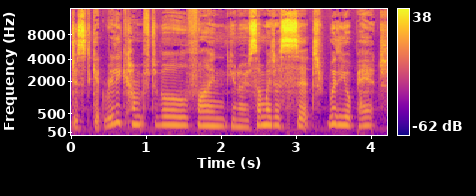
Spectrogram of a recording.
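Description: A woman uses a normal speaking voice. Her pitch is medium and her intonation fairly even. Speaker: meditation guide. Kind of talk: guided meditation. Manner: slow, soothing and gentle; calm and unhurried, with long pauses.

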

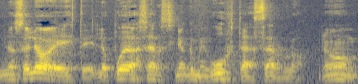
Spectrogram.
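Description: A man speaks at a medium pitch with ordinary pitch variation. Both audible room echo and noticeable background noise are present. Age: 40s. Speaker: personal finance podcaster and entrepreneur. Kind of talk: interview conversation.

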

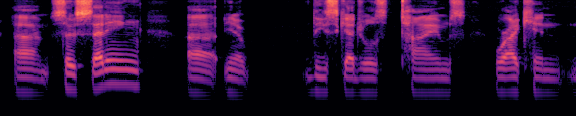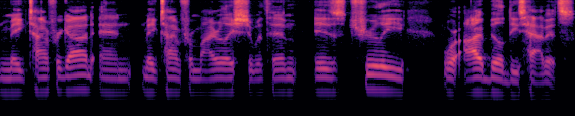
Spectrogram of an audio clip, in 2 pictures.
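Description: In a very clean recording with a silent background, a man with an unremarkable speaking voice talks at a fairly slow pace, fairly low in pitch, with fairly even intonation. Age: 20s. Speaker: youth pastor. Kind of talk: casual chat.

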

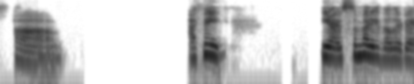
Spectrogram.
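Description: A woman with an Appalachian accent and a bright, sharp tone, talking at a fairly quick pace over a quiet background. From Southwest Virginia, Appalachia. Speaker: poet and Appalachian native. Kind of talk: casual interview conversation. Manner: more animated when excited.

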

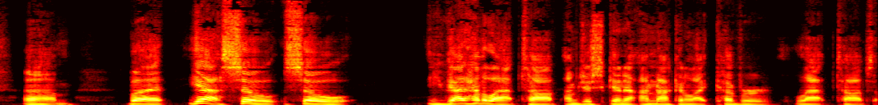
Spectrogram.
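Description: The sound is dry and close with no echo as a man speaks at a moderate pace, somewhat breathy, with ordinary pitch variation. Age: 30s. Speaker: worship leader and co-pastor. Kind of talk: casual interview.

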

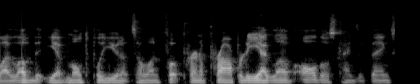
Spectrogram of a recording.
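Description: In a very clean recording with a silent background, a man with an American accent speaks in a very deep, low voice. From US Midwest, southwest Michigan. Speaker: real estate investor and leadership speaker. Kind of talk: podcast interview. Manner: animated.

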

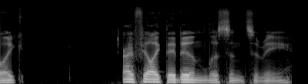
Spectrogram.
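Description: Very deep and low in pitch, a man with an American accent has a dark, mellow tone, heard in a dry, close sound with no echo on a very clean recording with a silent background. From Las Vegas, Nevada. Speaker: podcast co-host. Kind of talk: personal storytelling monologue. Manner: halting, stammering.

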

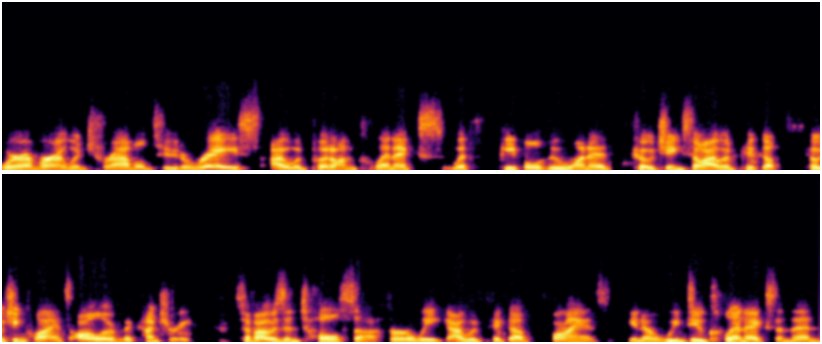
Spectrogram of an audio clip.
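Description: A woman with an American accent talks at a fairly quick pace, using an unremarkable speaking voice. Her pitch is fairly low, with ordinary variation. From US South, Nashville, Tennessee. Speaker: former pro cyclist and endurance coach. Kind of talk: casual interview chat.

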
